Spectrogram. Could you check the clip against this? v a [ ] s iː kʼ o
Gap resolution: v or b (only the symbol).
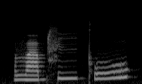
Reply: b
